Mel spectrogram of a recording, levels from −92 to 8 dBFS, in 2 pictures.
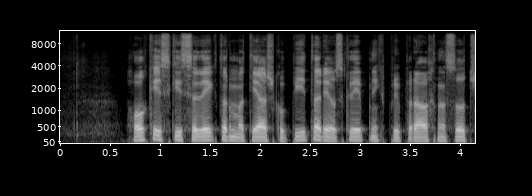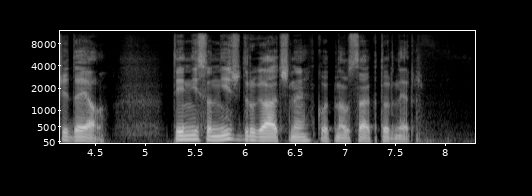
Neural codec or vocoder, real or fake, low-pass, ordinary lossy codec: vocoder, 44.1 kHz, 128 mel bands, Pupu-Vocoder; fake; 10.8 kHz; none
